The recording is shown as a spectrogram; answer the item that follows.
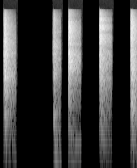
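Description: Hand claps, about five in two seconds at uneven spacing, each short and sharp with silence between.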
